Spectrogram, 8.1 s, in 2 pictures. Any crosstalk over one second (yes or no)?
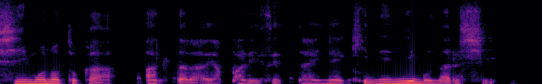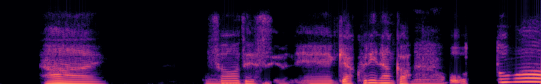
no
